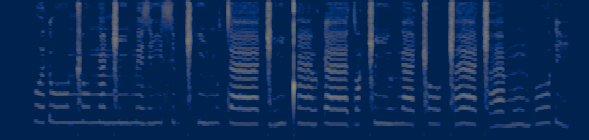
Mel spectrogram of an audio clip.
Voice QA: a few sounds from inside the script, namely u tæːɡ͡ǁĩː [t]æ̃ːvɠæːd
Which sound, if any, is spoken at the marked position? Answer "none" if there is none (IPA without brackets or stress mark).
ǃ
